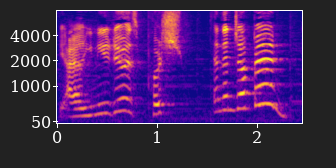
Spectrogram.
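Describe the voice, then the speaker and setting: Animated woman telling stories. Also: high-pitched, fairly quick, faint music behind, low-quality recording. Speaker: friend of interviewee. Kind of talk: casual interview talk.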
